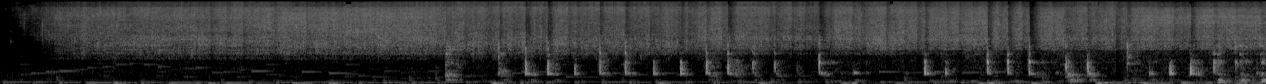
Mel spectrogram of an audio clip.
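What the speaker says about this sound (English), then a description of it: "Makes it a whole lot easier to crumble the ground beef inside the pan." Ground beef sizzles steadily in a hot pan while a utensil scrapes and breaks it apart in repeated rhythmic strokes, loud and close with no talking.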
